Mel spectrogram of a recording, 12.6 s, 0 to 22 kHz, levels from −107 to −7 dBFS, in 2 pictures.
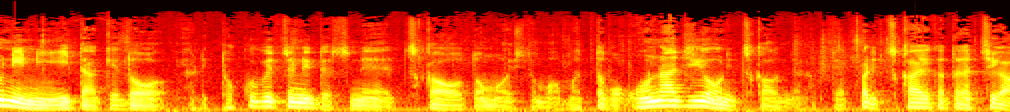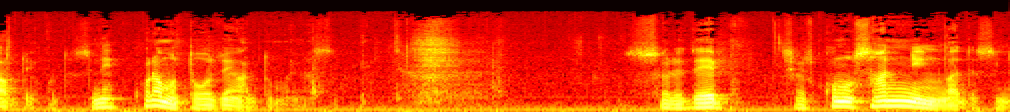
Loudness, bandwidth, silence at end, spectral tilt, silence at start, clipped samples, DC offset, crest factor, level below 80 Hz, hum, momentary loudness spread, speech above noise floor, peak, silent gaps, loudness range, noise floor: -19 LUFS; 14 kHz; 0 s; -6 dB/octave; 0 s; under 0.1%; under 0.1%; 20 dB; -42 dBFS; none; 18 LU; 25 dB; 0 dBFS; none; 7 LU; -44 dBFS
